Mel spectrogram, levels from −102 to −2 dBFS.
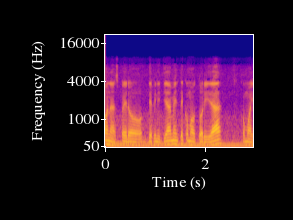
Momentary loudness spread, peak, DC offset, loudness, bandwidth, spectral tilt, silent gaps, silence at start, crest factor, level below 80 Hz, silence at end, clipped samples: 7 LU; -2 dBFS; under 0.1%; -19 LUFS; 9.2 kHz; -6.5 dB/octave; none; 0 s; 18 dB; -32 dBFS; 0 s; under 0.1%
